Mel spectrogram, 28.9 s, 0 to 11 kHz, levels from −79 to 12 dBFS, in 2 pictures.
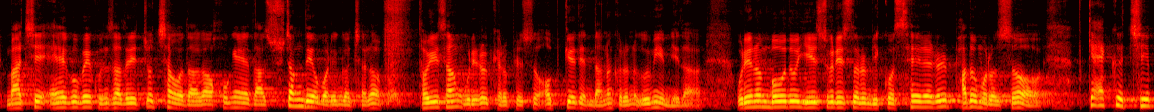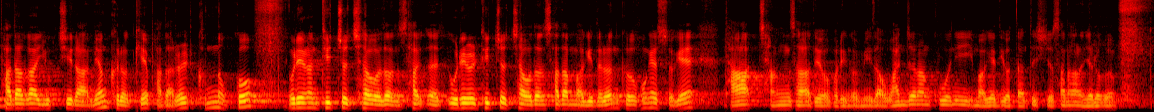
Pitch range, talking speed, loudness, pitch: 120-155 Hz, 310 characters per minute, -22 LUFS, 135 Hz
